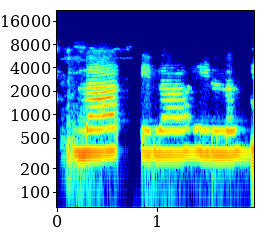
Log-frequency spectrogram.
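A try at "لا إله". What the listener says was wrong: লাতে কি করতে হবে? আর একটু বেশি করে টানতে হবে, লা ইলাহা।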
